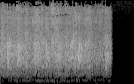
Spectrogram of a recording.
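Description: A church audience applauds steadily for about two seconds to encourage a woman coming forward to give a testimony, a dense wash of many hands clapping at once, fairly loud, then it stops abruptly into silence.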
